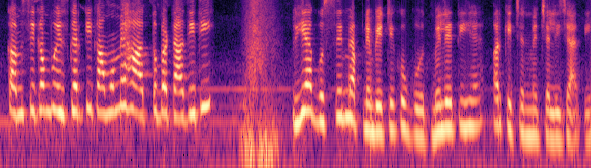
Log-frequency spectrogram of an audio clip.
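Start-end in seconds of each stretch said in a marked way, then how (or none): 0.1-2.1 put-on higher young wife, complaining; sulky daughter-in-law pleading her case; higher-pitched aggrieved young wife; Riya's voice. Riya continues complaining.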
